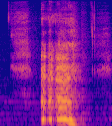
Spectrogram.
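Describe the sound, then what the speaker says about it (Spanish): A loud, drawn-out throat clearing up close, a rough vocal rasp with a short breath before and after. "Avalon carraspeó estentóreamente."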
